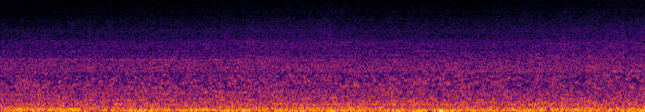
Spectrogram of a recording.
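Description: Steady urban background noise: a constant deep rumble under an even hiss, with no single sound standing out.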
